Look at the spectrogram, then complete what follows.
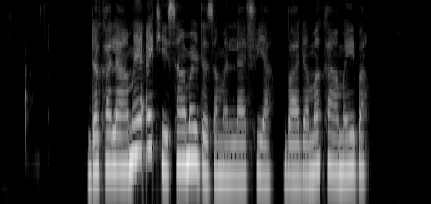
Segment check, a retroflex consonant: absent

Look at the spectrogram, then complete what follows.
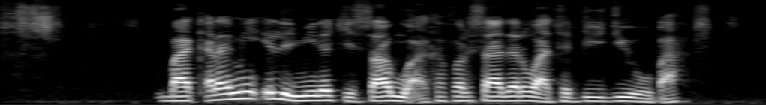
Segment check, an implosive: absent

